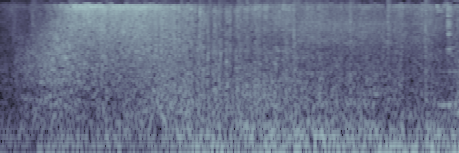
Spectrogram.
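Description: Aftermath of a blast near a foot overbridge in Kyiv's Shevchenko district: a loud, broad roaring wash of noise that swells in quickly and holds steady, with no distinct single bang.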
